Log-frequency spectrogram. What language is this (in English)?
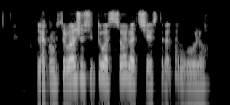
Esperanto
